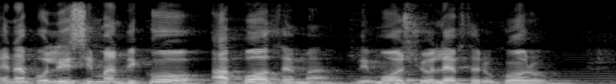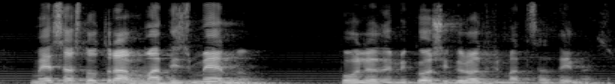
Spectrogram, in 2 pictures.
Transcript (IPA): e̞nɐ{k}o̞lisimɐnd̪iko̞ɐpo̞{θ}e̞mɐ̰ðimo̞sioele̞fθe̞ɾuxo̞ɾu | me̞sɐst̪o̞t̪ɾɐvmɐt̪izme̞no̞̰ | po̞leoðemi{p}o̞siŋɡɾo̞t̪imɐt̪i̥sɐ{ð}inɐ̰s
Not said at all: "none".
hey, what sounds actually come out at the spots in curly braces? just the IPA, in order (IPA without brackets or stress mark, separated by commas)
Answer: p, θ, k, θ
